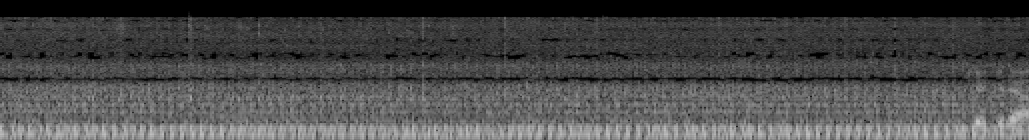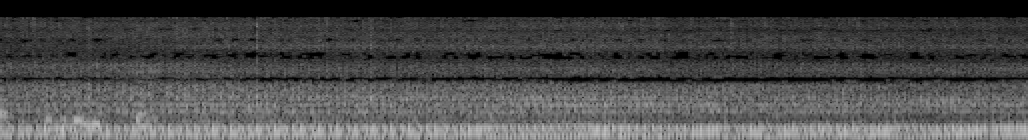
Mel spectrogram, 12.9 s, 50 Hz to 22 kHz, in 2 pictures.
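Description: A Honda CB750 motorcycle with aftermarket Scorpion exhaust idles steadily and close by, a constant throbbing rumble running the whole time while someone speaks briefly over it.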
